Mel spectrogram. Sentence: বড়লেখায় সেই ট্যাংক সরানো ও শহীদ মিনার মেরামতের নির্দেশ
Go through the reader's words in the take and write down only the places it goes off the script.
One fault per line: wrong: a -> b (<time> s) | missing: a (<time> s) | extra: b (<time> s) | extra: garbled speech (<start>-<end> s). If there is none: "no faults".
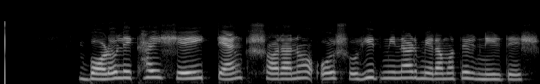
no faults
